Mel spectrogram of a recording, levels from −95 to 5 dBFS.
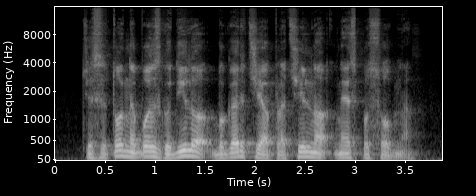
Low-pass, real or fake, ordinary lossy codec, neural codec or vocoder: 14.4 kHz; real; Opus, 24 kbps; none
